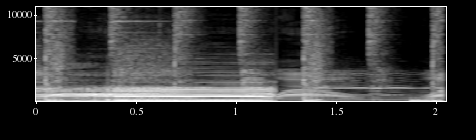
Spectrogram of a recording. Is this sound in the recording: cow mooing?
yes

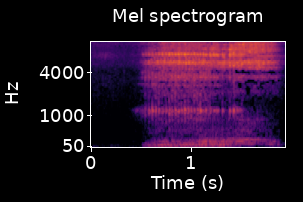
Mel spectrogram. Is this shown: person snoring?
yes

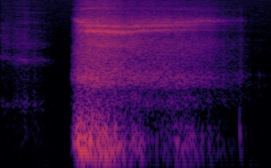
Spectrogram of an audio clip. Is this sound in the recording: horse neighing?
no

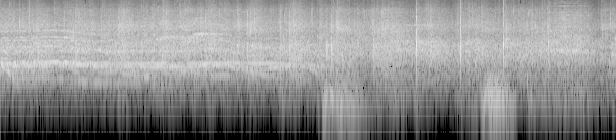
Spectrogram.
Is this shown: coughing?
no

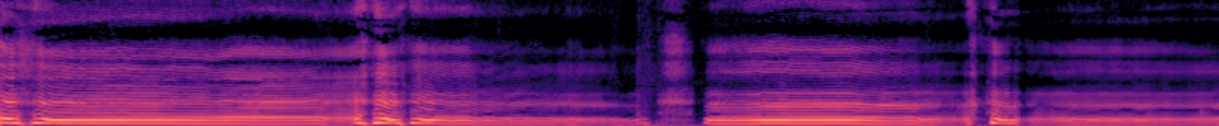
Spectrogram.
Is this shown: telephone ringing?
no

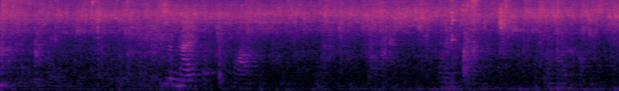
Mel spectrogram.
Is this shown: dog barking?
no

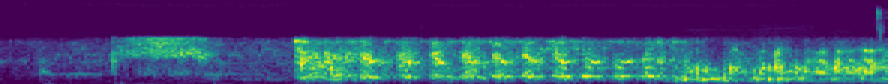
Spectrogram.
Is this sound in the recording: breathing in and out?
no

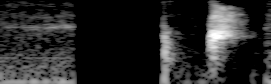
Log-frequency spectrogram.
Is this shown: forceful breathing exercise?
no

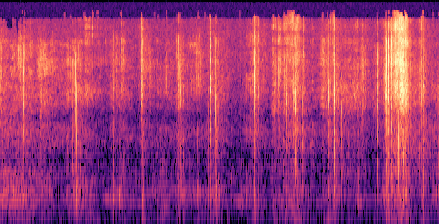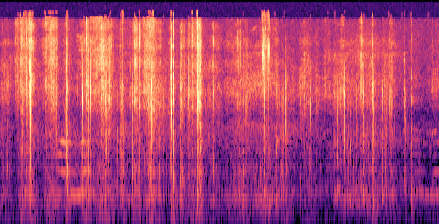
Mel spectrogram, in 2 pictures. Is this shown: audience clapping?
no

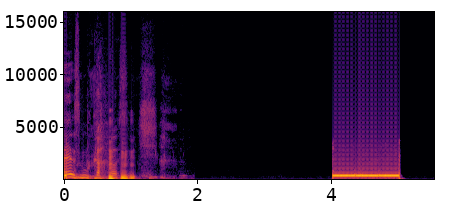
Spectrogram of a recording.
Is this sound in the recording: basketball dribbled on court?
no

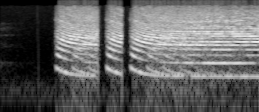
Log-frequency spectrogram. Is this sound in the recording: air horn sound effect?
yes

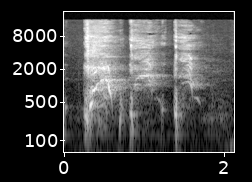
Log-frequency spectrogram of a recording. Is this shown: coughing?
yes

